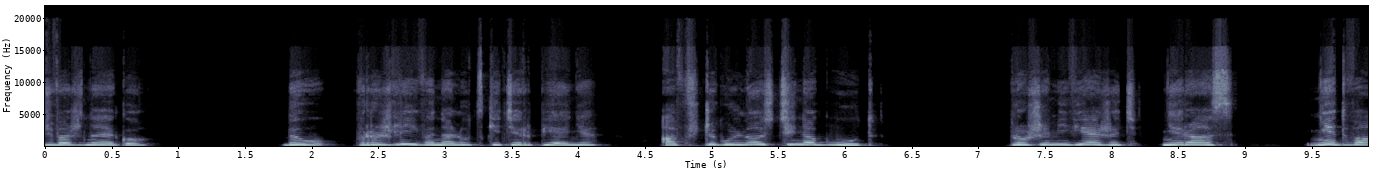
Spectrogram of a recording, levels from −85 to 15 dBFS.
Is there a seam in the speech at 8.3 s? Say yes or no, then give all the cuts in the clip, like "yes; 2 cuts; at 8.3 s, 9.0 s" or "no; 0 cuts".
yes; 1 cut; at 8.3 s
